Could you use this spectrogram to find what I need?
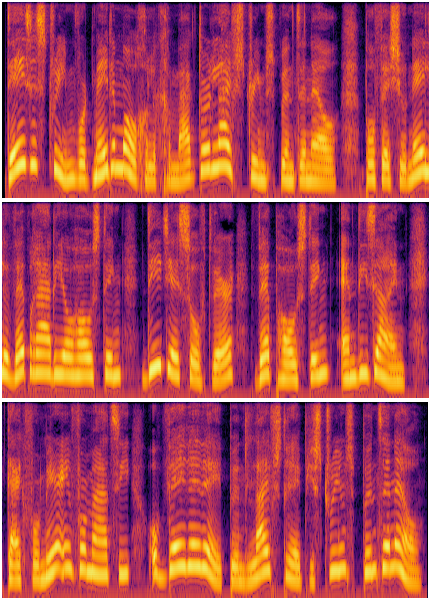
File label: commercial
